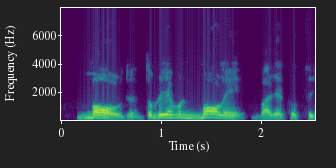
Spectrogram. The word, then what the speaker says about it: Maldon: লেখা থাকে ম্যালডন, কিন্তু উচ্চারণ হয় মলডন.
